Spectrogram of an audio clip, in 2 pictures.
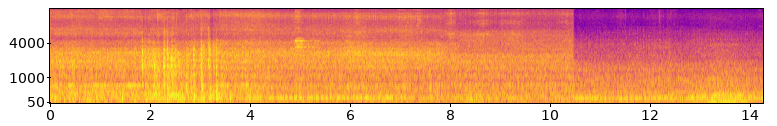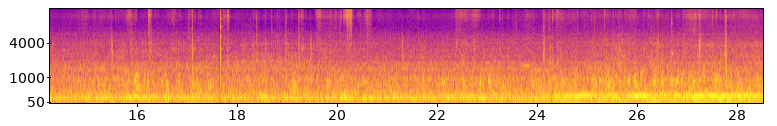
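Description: Diesel excavator working, with rock clattering into a steel tipper body a couple of seconds in. About ten seconds in it gives way to a loaded Tata Prima tipper truck's diesel engine pulling uphill, its pitch rising and falling with the throttle, then held higher near the end.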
